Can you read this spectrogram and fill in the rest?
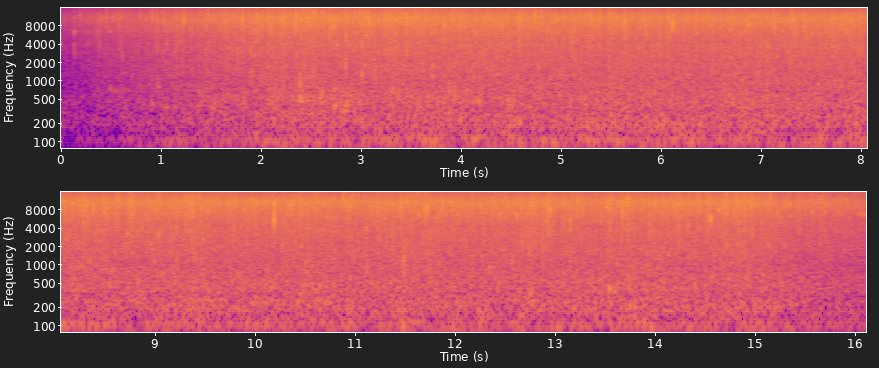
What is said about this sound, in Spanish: El sonido del río es el sonido del corazón de la tierra.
